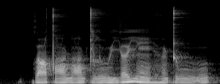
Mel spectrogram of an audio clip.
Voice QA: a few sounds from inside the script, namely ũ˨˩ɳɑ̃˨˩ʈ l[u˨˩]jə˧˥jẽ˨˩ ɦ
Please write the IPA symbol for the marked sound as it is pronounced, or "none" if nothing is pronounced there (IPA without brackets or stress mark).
u˨˩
